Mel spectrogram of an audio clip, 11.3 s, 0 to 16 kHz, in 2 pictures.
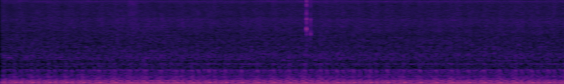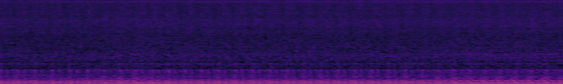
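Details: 2000 Ford F250 5.4 V8 idling with cylinder 5 misfire: deep, slightly uneven rumble stumbling now and then; spark plugs changed, misfire count previously around 500–700.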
